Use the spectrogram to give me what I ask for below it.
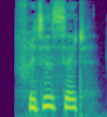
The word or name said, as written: fritidssæt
